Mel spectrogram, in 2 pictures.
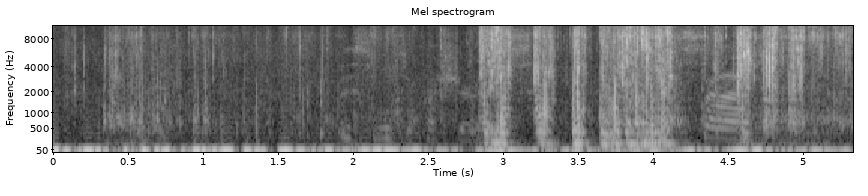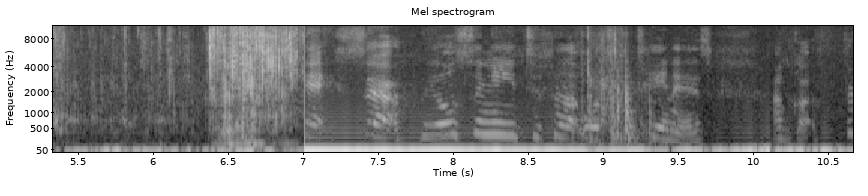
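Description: Water from a garden-hose spray nozzle splashing into a large plastic bin as it is rinsed out, loudest around three seconds in and again briefly near six. After about seven seconds a voice takes over.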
